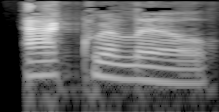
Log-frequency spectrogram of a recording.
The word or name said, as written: acrylyl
